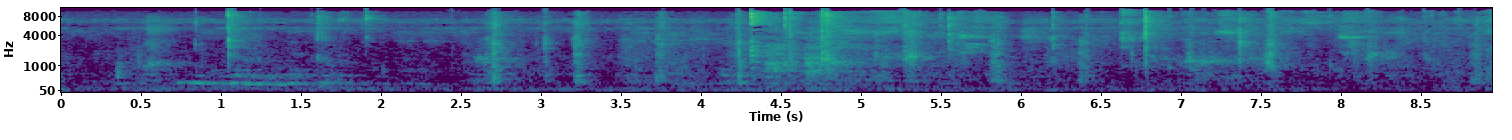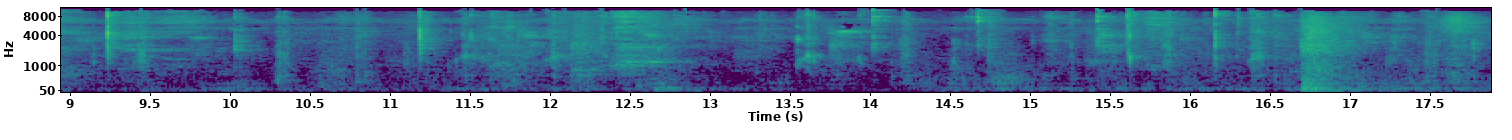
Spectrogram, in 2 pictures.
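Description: A person chewing and eating from a plate with a fork: soft wet mouth sounds and many small clicks. One loud thump comes near the end.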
